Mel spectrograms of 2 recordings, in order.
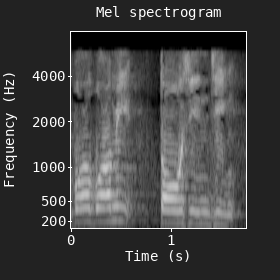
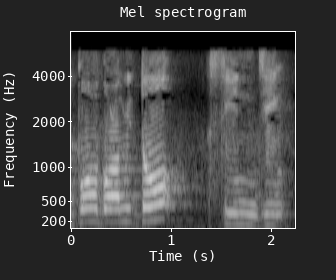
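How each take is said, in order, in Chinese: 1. “多”跟后面的字一组。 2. “多”跟前面的字一组。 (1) "不会念就念成" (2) "应当是"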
